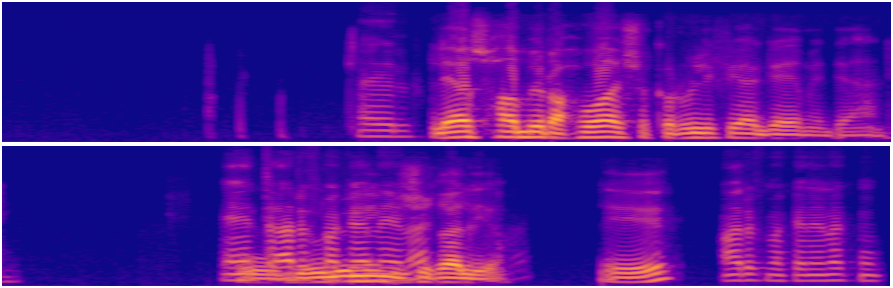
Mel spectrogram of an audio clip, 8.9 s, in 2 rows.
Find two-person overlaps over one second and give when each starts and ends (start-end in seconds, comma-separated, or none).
5.7-6.9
